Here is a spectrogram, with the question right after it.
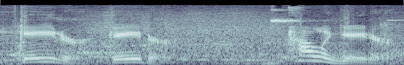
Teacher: The T is a fast D.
